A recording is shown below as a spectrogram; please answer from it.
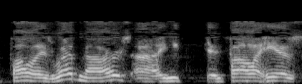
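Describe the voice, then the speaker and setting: In a Texan accent, a man speaks at a fairly slow pace. His voice sits fairly high in pitch. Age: 70s. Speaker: retired businessman and options trader. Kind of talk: interview. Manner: halting, many fillers and repetitions.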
